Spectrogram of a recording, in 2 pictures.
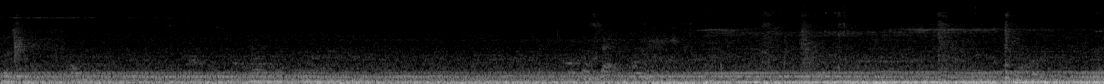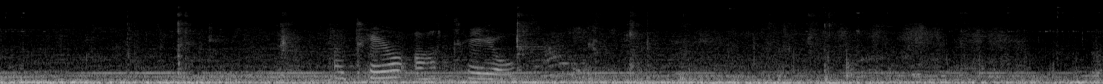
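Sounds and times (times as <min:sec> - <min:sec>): constant hum: 0:00.0 - 0:22.0.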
